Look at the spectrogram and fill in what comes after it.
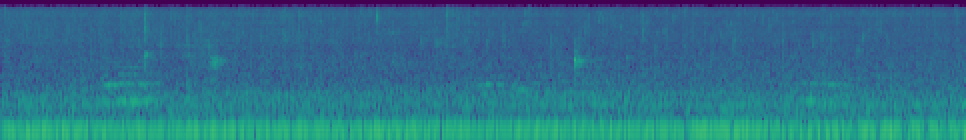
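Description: Egg and diced capsicum frying in oil in a non-stick pan, a soft steady sizzle with faint crackles, over a steady low hum.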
